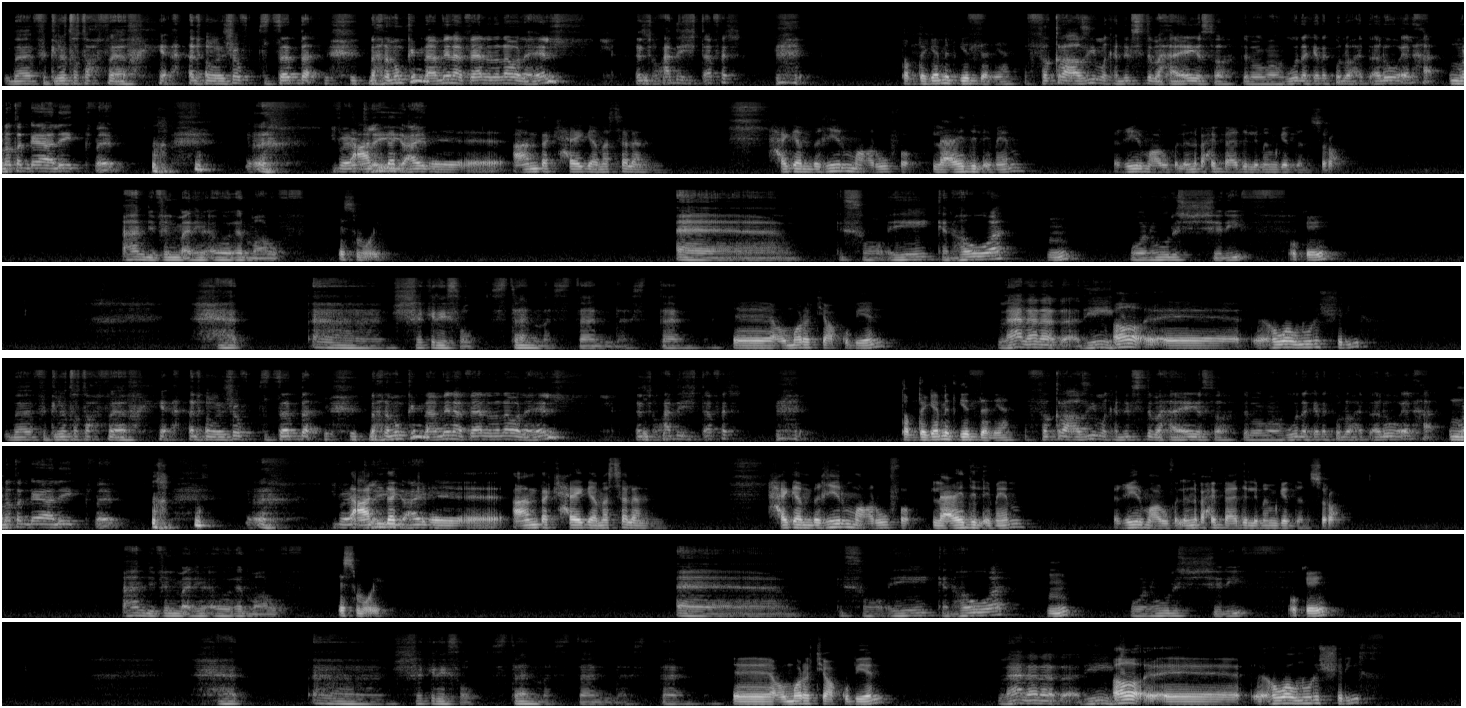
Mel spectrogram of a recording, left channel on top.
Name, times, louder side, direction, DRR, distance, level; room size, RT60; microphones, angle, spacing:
voice 1, 0.0-5.7 6.0-7.4 7.7-8.0 10.3-15.8 16.4-16.6 17.1-17.6 17.9-18.9 21.9-22.2 30.4-32.1 36.0-37.2 37.6-39.3 40.5-41.7 44.8-45.3 45.8-46.2 46.9-49.4 49.6-50.2 50.4-50.8 53.8-55.0, left 2 dB, 40° left, 0.7 m, -31 dB
voice 2, 9.0-10.1 14.5-14.7 16.1-16.7 18.1-18.6 18.9-21.2 22.3-24.8 25.7-28.0 32.6-33.1 39.7-39.9 42.1-42.5 51.2-52.7 55.0-57.5, right 4 dB, 80° right, 0.6 m, -24 dB
13.5 x 5.7 x 4.5 m
head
